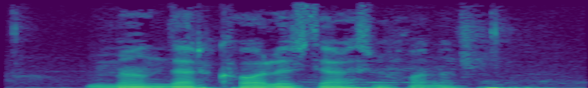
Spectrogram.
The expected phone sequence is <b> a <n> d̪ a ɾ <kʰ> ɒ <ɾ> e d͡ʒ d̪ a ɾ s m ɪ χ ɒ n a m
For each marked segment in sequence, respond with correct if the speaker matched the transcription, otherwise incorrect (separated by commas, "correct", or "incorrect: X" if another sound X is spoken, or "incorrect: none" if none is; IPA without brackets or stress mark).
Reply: incorrect: m, correct, correct, incorrect: l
